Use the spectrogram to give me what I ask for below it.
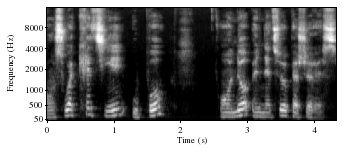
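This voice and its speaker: A man in a Quebec accent, fairly high in pitch, with a dark, mellow tone, lively intonation and a very slow pace. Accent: Québécois. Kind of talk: informal religious monologue. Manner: halting, many fillers; casual, addresses viewer with tu.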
